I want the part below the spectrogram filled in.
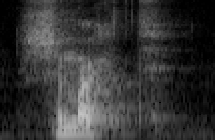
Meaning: pain, sorrow, grief
- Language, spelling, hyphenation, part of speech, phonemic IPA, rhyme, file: Dutch, smart, smart, noun, /smɑrt/, -ɑrt, Nl-smart.ogg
